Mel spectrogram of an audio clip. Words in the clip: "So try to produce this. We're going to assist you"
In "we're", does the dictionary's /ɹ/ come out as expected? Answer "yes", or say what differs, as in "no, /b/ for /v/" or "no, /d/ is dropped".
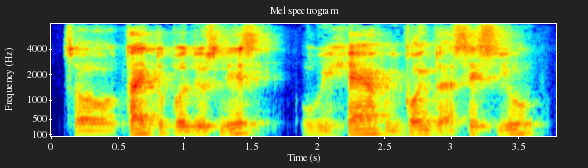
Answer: no, /w/ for /ɹ/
